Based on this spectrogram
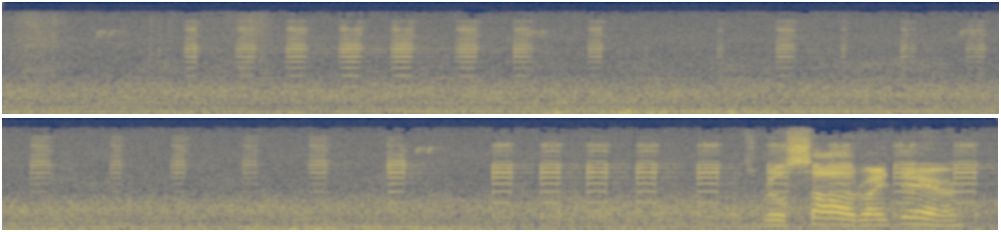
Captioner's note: detector beeps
